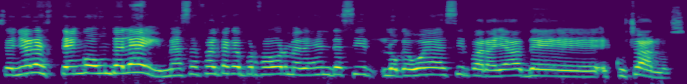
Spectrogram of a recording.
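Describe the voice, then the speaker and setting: Raising and projecting her voice, a woman speaks at a high pitch in a bright, sharp tone, at a fairly quick pace with hardly any pauses and ordinary pitch variation. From Cuba. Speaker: live-stream participant. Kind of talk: heated debate.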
